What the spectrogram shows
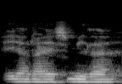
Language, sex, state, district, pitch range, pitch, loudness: Hindi, male, Bihar, Saharsa, 120-130 Hz, 125 Hz, -22 LUFS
